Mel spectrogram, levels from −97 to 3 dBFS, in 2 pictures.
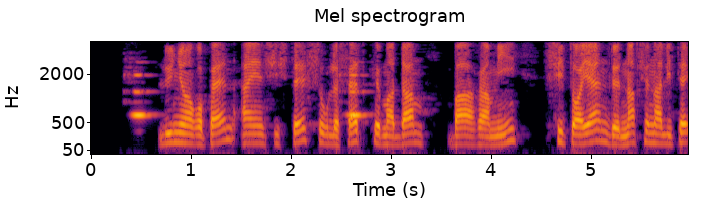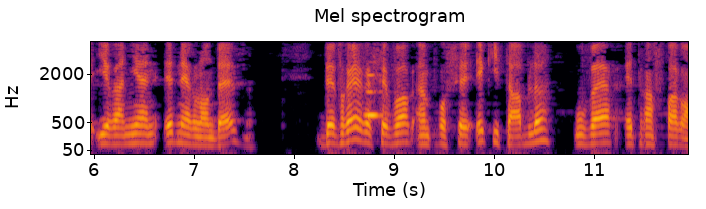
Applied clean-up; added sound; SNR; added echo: classical method Wiener filter.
